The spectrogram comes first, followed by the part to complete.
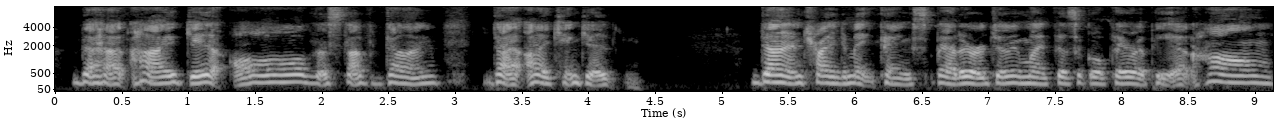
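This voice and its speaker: A woman at medium pitch with ordinary pitch variation, at a very slow pace. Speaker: vlogger with Parkinson's disease. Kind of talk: personal vlog monologue. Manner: halting, with struggle; hesitant with fillers and repeats.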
